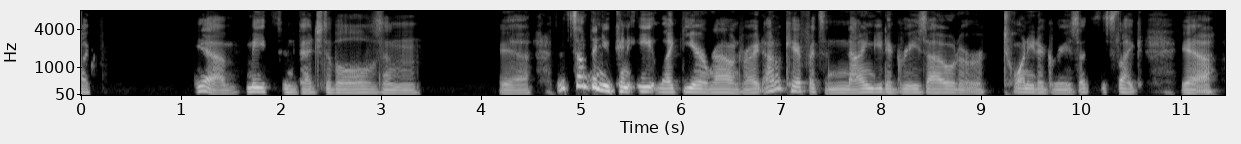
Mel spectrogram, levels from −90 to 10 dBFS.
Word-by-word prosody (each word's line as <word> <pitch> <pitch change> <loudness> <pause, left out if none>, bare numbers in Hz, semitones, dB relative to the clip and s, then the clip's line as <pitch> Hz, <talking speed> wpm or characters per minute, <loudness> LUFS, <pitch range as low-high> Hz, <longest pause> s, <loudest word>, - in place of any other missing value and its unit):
like 115 +1 -3 1.1
Yeah, 105 - +1 0.2
meats 140 -1 +3
and 115 -4 -3
vegetables, 110 0 -3
and 100 -1 -4 0.8
Yeah, 95 0 -4 0.3
it's 255 0 0
something 325 - +8
you 175 -4 +10
can 155 -3 +6
eat, 150 -2 +5
like, 125 0 -1
year 125 -3 +5
round, 115 0 -1
right? 115 +1 -2
I 165 - +1
don't 245 +6 0
care 165 -4 +1
if 150 - -4
it's 125 -4 -5
90 115 +3 0
degrees 115 0 -3
out 115 -1 0
or 100 - -6
20 120 -1 -1
degrees, 105 -2 -4
it's 125 +1 -6
just - - -7
like, - - -3 0.4
yeah. - - 0
115 Hz, 165 wpm, -24 LUFS, 110-130 Hz, 1.1 s, you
